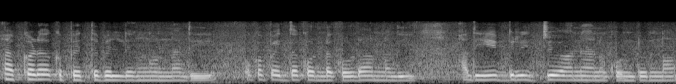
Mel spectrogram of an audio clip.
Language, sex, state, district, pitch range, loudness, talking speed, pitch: Telugu, female, Andhra Pradesh, Annamaya, 190-210 Hz, -15 LUFS, 125 wpm, 200 Hz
